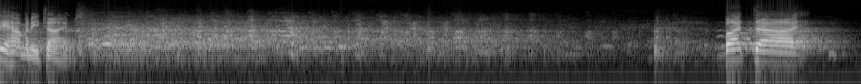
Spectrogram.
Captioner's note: laughter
